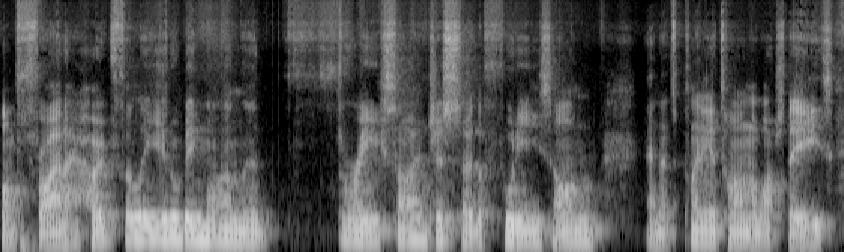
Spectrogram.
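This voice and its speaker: The speaker is soft-spoken with a dark, mellow tone and an Australian accent. Delivery is fairly slow, with fairly even intonation. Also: man, medium pitch for a man. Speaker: sports podcaster. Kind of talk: solo podcast talk. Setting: home recording, late at night.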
